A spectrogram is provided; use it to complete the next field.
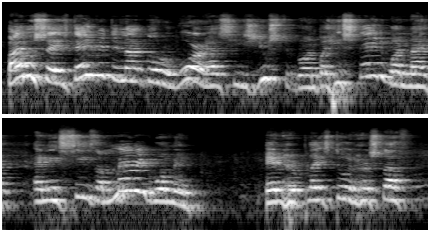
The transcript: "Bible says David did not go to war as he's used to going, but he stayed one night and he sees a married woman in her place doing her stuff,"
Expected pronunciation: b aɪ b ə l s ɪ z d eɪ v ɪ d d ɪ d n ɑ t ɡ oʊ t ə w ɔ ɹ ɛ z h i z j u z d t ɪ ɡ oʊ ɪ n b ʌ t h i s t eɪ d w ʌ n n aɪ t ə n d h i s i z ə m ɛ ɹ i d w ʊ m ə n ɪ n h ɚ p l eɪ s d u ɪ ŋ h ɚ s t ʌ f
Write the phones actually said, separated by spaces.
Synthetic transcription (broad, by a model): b aɪ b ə l s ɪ z d eɪ v ɪ d d ɪ d n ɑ t ɡ oʊ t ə w ɔ ɹ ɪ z h i z j u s t ɪ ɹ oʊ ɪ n b ʌ t h i s t eɪ d w ʌ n n aɪ t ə n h i s i z ə m ɛ ɹ i d w ʊ m ə n ɪ n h ɚ p l eɪ s d u ɪ ŋ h ɚ s t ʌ f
